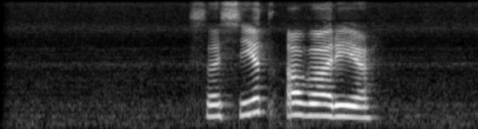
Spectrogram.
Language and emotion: Russian, neutral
